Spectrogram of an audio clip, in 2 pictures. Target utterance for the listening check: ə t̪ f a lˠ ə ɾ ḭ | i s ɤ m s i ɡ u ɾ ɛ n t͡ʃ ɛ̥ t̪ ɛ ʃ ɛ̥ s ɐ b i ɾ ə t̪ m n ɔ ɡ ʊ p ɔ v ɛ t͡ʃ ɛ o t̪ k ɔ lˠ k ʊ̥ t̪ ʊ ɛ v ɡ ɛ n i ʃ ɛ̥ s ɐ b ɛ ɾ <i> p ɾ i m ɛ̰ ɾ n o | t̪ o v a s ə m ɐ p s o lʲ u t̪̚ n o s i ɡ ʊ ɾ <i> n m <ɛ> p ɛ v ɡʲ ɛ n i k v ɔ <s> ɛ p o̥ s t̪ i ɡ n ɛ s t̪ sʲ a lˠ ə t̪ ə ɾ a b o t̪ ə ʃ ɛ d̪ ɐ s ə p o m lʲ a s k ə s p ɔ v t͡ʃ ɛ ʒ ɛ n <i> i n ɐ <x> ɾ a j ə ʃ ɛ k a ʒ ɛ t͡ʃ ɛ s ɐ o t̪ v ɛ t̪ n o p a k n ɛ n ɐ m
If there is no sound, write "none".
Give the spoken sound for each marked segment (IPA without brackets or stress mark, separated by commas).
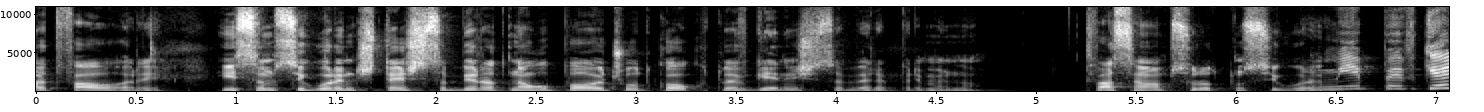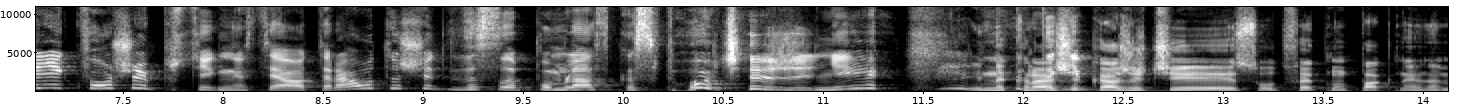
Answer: ɛ, ɛ, i, ʃ, i, k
